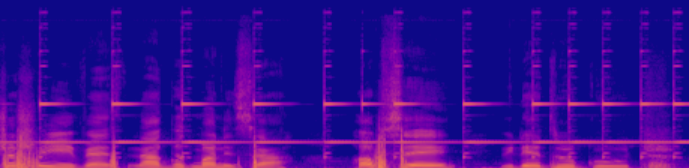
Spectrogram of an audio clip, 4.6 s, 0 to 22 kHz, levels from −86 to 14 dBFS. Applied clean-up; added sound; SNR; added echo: none; Bicycle bell; 6 dB; none.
